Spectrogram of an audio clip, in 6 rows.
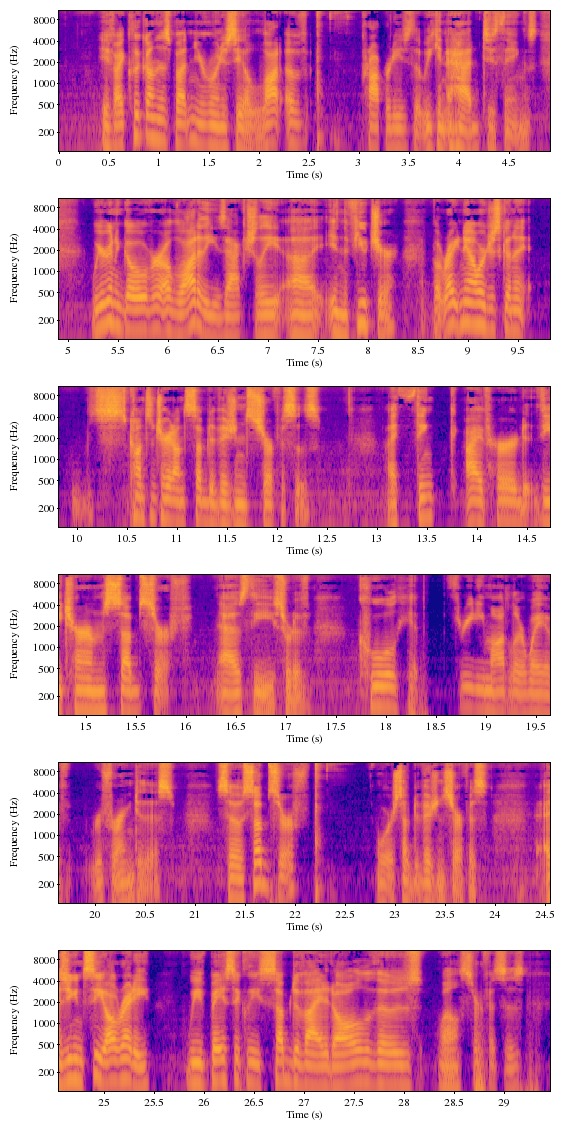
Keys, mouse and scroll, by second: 2.5 click.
